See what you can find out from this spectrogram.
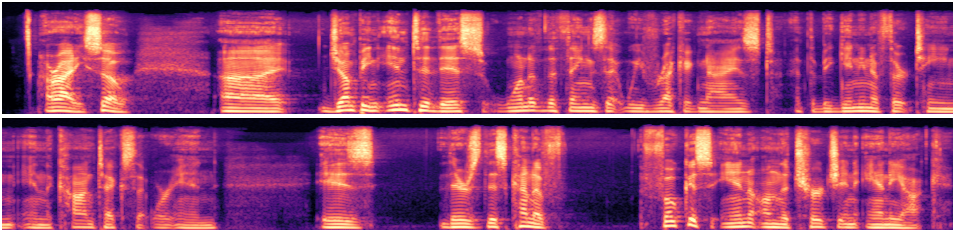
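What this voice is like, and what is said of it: Slightly raspy voice. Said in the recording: “this week, I'm a little bit raspy because between the last episode and this one, I got the flu. So I've been coughing and wheezing”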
